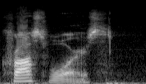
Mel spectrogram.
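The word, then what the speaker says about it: Xros Wars: of digimon's name i it actually was pronounced cross wars and i also botched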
